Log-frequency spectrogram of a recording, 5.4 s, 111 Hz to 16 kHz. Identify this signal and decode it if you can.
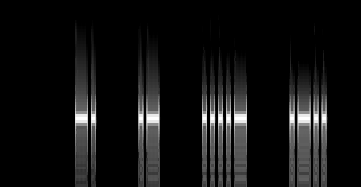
Morse code, heard as a keyed tone, about 20 wpm, spaced as for 10 wpm, 700 Hz. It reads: NA4L
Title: 095 Lesson 16g - Letter c - Call Signs 20wpm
